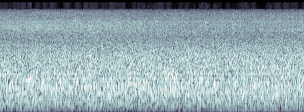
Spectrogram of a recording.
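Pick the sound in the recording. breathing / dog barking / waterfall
waterfall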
